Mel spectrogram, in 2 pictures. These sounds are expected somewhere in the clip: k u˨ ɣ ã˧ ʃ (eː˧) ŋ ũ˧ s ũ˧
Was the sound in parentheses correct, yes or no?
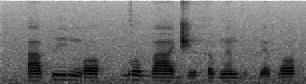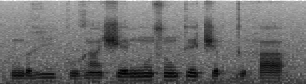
no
